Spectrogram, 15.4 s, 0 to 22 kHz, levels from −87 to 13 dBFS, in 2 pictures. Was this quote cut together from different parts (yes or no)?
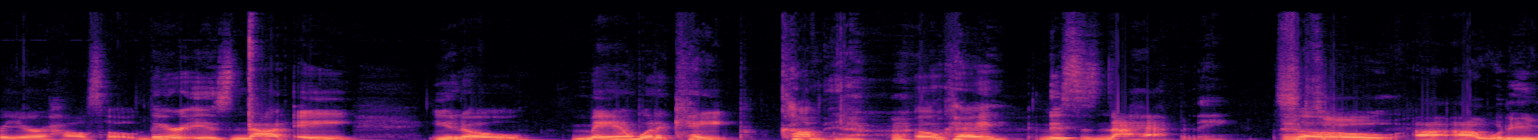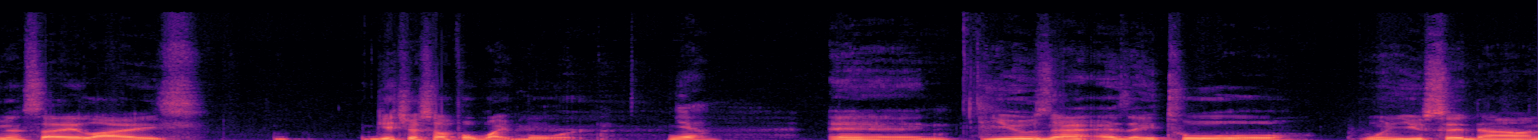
no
